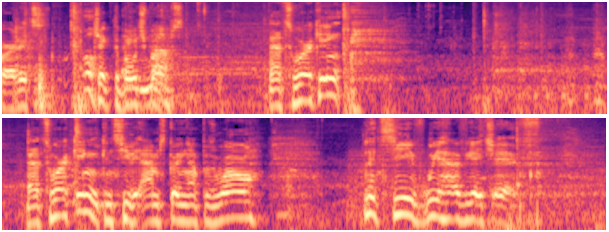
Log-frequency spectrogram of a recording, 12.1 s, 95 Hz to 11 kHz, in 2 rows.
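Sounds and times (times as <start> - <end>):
electric bilge pump humming: 0.8 - 12.0.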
